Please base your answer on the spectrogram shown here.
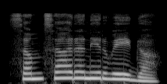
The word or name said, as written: ಸಂಸಾರನಿರ್ವೇಗ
